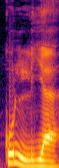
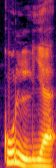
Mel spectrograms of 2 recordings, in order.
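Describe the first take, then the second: First: The lam carries a vowel, blending into 'ya'. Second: The lam carries a vowel, blending into 'ya'.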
